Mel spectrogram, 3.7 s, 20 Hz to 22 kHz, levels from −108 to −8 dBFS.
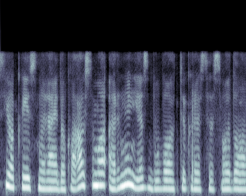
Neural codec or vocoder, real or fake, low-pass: codec, 16 kHz, 2 kbps, FreqCodec, smaller model; fake; 7.2 kHz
